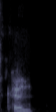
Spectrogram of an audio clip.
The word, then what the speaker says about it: Tun: It's Tun.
